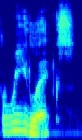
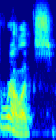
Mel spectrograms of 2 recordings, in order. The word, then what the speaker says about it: Relix: And no, it's not pronounced RELIX. It's RELIX, I've been assured.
